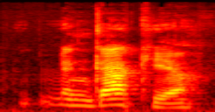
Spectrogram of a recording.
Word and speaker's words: Ngakia: How do you pronounce the right back's name? Ngakia.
